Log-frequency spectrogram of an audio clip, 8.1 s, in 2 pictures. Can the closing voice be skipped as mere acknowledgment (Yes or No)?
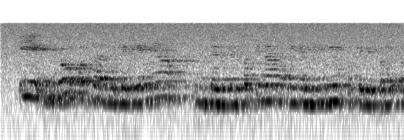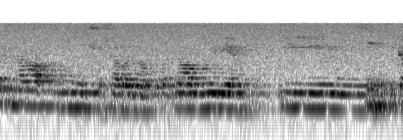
Yes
